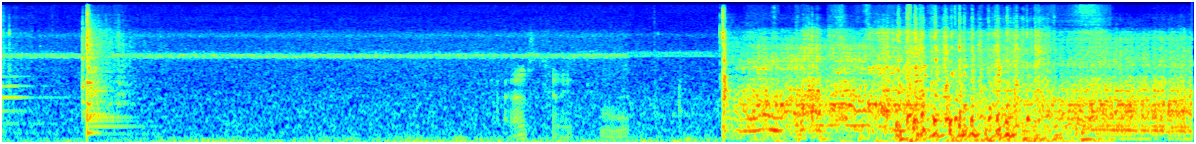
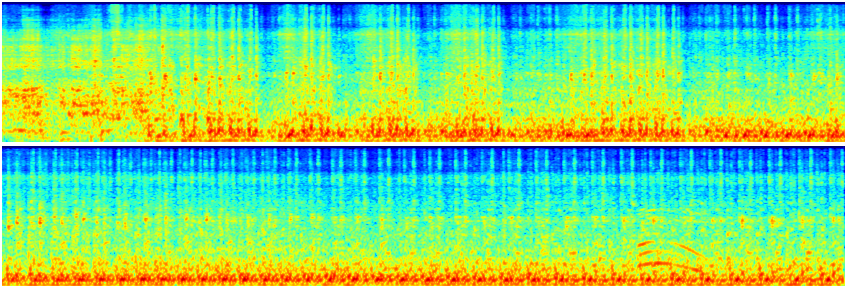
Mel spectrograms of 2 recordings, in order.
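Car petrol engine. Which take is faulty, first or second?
first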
